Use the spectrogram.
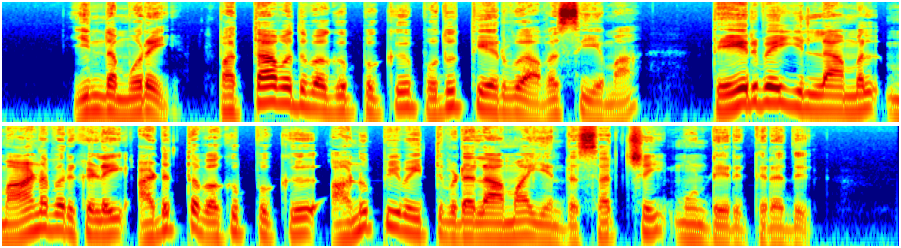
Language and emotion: Tamil, neutral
